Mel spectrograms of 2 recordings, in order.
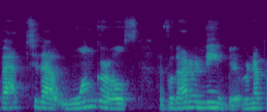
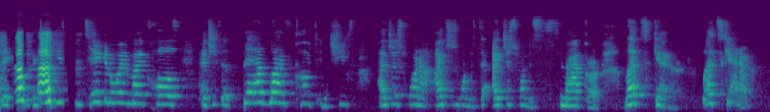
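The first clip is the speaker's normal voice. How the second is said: put-on, very high, boiling-over, temper-lost rant; 10 semitones higher, 4 dB louder than usual. Doing an impression, requested by the other speaker, of her losing it: imitating someone losing their temper. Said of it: "that's what I would do an impression of".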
